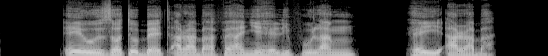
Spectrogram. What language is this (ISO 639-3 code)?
ewe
